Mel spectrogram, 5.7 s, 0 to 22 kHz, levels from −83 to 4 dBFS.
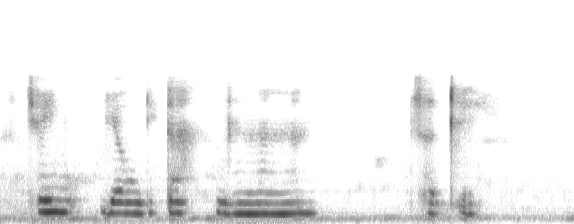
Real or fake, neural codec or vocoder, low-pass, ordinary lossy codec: fake; codec, 24 kHz, 1.2 kbps, DualCodec; 5.4 kHz; Opus, 64 kbps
